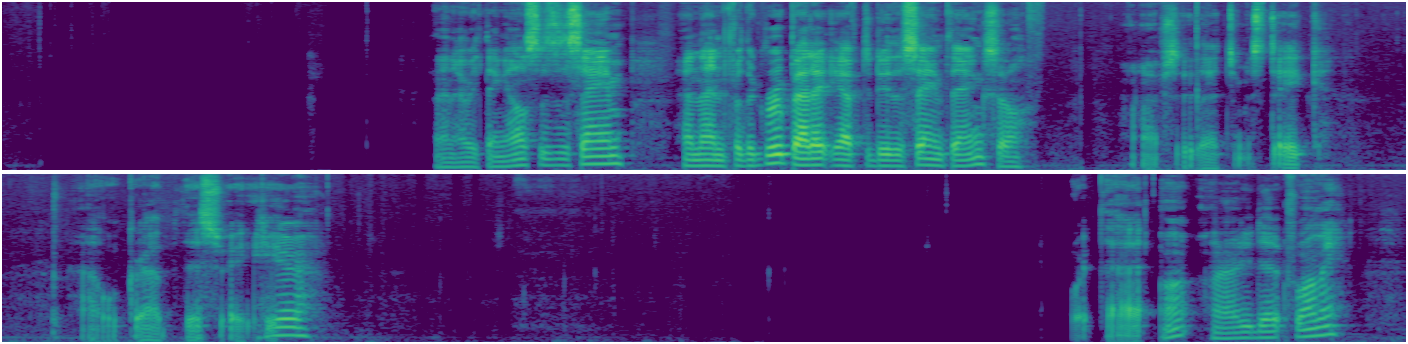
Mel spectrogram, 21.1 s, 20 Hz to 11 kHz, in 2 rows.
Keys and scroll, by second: 2.9 super+s, 9.8 super+s, 14.1 super+c, 17.2 super+v.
